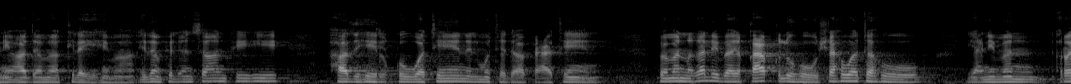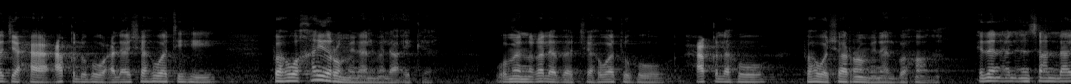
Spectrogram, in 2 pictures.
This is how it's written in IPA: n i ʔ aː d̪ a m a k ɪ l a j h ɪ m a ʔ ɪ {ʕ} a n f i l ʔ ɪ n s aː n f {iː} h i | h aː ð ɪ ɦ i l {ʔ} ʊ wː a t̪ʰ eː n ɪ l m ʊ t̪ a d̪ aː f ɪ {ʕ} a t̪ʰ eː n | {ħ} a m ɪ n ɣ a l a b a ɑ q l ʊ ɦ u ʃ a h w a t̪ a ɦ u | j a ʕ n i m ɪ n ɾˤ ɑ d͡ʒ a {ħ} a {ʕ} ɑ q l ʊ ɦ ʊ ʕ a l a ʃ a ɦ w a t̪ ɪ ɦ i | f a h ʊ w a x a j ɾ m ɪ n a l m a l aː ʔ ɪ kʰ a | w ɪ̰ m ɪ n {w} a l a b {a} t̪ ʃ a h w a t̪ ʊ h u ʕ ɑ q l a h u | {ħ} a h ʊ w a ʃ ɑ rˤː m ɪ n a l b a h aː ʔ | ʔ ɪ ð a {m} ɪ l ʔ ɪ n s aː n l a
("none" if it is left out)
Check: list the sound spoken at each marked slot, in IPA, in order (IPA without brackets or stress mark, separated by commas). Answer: ð, iː, q, ʕ, f, ħ, ʕ, ɣ, a, f, n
